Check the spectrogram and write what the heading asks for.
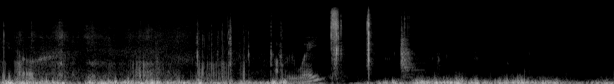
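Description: Wind buffeting the microphone in an uneven rumble, with three sharp clicks in quick succession a little past the middle.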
